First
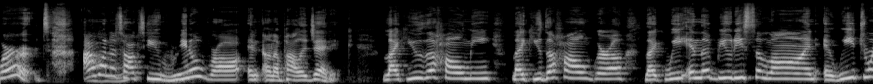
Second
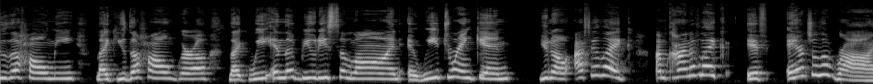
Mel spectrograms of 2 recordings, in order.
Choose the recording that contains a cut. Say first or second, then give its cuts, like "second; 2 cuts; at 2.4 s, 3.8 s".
second; 1 cut; at 7.3 s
